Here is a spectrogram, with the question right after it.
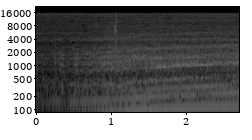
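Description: A car on a test ride, fitted with Vololights, coasts with no braking; its engine gives a steady, fairly quiet drone, with no voices.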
